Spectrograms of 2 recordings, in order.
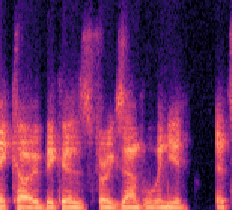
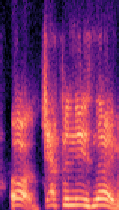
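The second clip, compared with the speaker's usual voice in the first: much higher, surprised; a touch of a surprised clerk; mock surprised local. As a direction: play the local spotting a Japanese name. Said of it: "they'll be like".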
